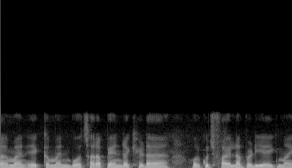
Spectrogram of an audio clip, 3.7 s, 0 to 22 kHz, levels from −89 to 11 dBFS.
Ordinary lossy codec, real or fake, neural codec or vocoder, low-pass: none; real; none; 7.2 kHz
